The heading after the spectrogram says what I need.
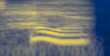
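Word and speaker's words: Haigha: does them when he's happy his name is haa he pronounced it so as to rhyme with Maya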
